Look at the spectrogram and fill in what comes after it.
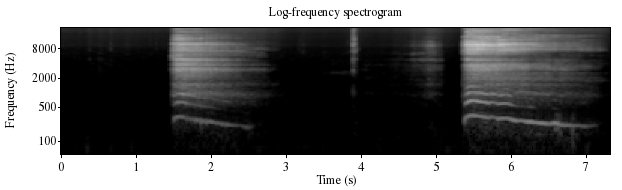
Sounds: Sigh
